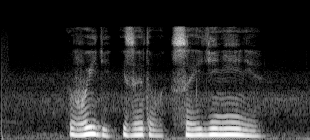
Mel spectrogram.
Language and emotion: Russian, angry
